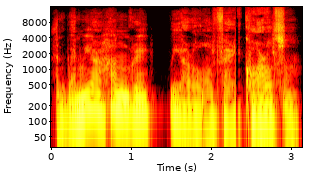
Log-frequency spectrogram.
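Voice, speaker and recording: Man playing young storybook niece, polite, pacifying, coaxing, slightly lifted pitch. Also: sing-song, moderate pace, husky, dry recording, studio quality. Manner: gently coaxing.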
